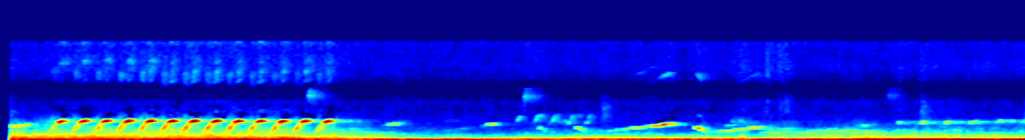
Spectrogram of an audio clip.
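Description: A cardinal sings a fast run of about a dozen bright, down-slurred chip notes, then several slower slurred whistles, over a steady low rumble of traffic.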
